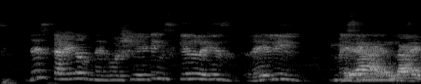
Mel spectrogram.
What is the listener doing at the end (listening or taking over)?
taking over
